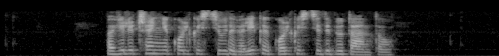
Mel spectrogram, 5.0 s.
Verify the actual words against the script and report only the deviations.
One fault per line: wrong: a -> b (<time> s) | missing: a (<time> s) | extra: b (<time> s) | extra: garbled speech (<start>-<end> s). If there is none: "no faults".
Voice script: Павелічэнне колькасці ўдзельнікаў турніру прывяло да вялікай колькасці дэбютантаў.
missing: ўдзельнікаў турніру прывяло (2.2 s)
